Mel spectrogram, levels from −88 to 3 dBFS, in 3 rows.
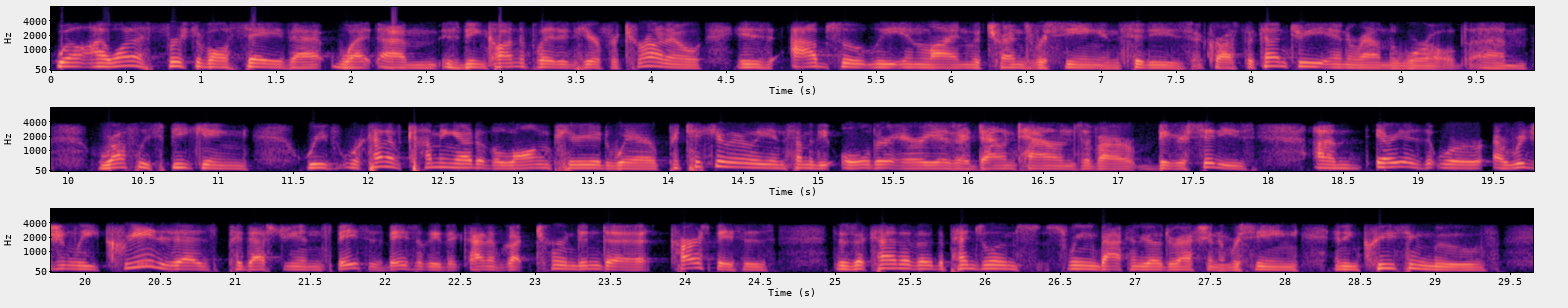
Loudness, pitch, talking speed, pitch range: -25 LUFS, 150 Hz, 200 wpm, 135-170 Hz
